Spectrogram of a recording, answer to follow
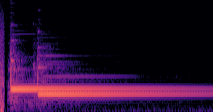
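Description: Doorbell chime ringing a two-note ding-dong: a higher note, then a lower one a quarter-second later, both ringing on and slowly fading away.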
